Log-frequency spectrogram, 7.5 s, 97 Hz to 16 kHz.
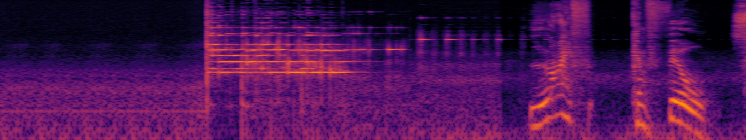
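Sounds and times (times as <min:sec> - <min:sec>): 
ceramic cup shattering on the floor: 0:02.1 - 0:05.0
ceramic shards ringing and tinkling: 0:02.1 - 0:05.6
speech: 0:05.3 - 0:07.4.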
